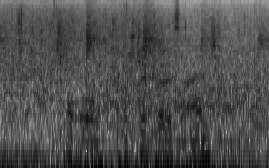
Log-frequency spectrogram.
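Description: Water splashes as a woman wades through it.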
